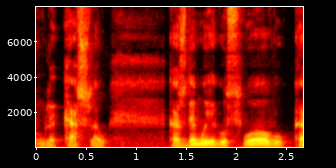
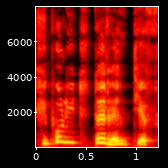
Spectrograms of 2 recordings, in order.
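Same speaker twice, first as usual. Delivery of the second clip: sudden, unexpected, very high, shrill squeaky voice; 4 dB louder than usual. The last of the visitors introduces himself by name, in an unexpectedly squeaky voice. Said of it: "niespodziewanie piskliwym głosem zapiszczał".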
